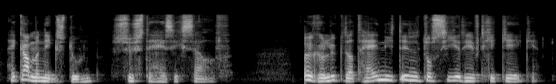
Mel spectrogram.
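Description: A paranoid bald industrialist bursts out in tense, urgent lines, as a narrator puts him on. The voice sits mid-range and has a husky, breathy edge. It is an audiobook thriller. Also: medium pitch, moderate pace, close to an everyday voice. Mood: alarmed.

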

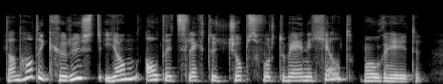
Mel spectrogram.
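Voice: mid-range voice, expressive, moderate pace, darkish tone, no echo, clean studio sound, voice pushed up. A narrator voicing a cynical, grumbling male welder, in a read-aloud story.

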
